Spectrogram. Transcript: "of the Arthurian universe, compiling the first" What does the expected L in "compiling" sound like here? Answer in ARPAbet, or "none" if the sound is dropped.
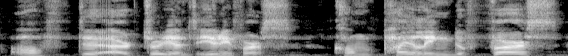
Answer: L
